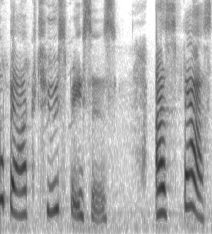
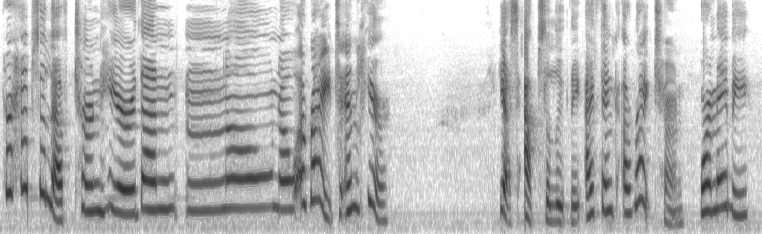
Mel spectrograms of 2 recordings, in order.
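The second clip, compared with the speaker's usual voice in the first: higher, fussy explorer musing over his map; a lost guide talking to himself, a little higher; dithering guide; 4 semitones higher than usual. Acted. The guide mutters over his map, lightly voiced and dithering.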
